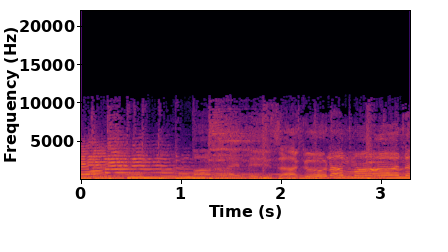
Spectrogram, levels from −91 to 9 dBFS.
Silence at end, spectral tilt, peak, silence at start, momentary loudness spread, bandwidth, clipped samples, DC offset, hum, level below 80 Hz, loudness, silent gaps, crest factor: 0 s; -5 dB/octave; -12 dBFS; 0 s; 4 LU; 11.5 kHz; under 0.1%; under 0.1%; none; -52 dBFS; -25 LUFS; none; 12 dB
